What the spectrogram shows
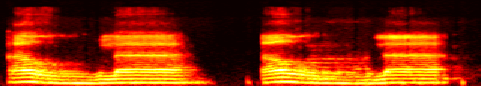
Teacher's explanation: গয়নের আওয়াজ চলবে, রখাওয়ার হরফ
